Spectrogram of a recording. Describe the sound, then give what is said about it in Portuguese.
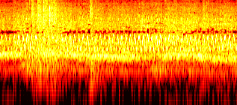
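A fire truck siren blares loud with a rapid, steady warble that never lets up, over a dense wash of crowd noise, as a fire brigade truck sets out among football fans celebrating in the streets of Recife, Brazil. “Quando o carro do Corpo de Bombeiros saiu, foi uma loucura.”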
